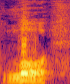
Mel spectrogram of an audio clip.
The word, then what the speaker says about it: Lor: that's l o r law like lord without the d that's what hillary told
